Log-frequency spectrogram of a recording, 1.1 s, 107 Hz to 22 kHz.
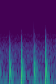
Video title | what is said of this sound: SOUND DEADENING My 2025 Toyota Land Cruiser Front Doors - Complete Tutorial | I already tackled this front passenger door, which you can hear right now. Nice and solid.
